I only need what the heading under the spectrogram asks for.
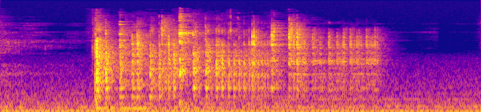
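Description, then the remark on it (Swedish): Dice rattle and tumble across a hard tabletop in a bright clatter lasting about a second and a half before settling, with no one speaking; the dice are rolled for a difficult ego-survival check in a game. “Jag vill att eh, du slår ett svårt slag med egoöverlevnad.”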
